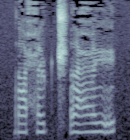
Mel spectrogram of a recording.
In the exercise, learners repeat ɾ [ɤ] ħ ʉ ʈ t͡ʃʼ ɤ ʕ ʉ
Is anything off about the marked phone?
yes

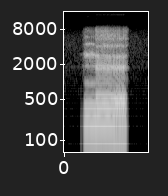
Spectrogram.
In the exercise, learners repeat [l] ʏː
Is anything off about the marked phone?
yes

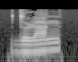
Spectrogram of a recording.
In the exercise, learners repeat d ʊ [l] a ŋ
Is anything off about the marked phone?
yes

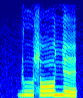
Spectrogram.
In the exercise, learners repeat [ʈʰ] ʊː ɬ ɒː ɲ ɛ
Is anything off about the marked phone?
yes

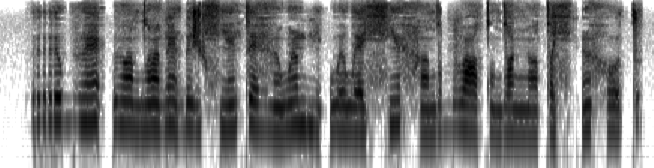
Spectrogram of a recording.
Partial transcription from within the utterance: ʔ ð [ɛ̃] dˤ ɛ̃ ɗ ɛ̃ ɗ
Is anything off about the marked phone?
no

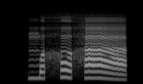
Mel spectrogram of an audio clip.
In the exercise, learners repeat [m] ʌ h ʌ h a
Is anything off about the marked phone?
no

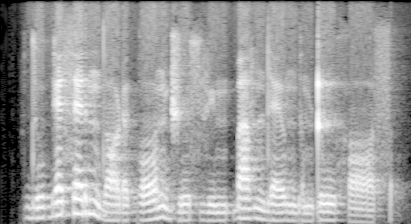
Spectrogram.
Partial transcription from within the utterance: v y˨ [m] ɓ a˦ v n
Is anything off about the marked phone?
no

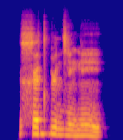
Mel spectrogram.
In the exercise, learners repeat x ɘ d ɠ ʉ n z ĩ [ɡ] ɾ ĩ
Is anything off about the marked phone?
no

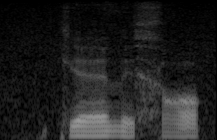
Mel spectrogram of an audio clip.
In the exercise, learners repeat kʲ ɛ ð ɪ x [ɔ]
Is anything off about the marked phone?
yes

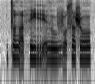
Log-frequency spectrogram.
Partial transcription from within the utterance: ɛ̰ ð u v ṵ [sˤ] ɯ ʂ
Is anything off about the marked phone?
no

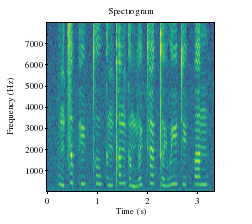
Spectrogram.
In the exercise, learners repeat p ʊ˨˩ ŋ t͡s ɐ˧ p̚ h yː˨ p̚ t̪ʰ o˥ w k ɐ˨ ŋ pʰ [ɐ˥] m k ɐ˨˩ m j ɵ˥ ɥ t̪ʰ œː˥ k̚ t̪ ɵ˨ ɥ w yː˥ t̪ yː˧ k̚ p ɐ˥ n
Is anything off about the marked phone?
no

